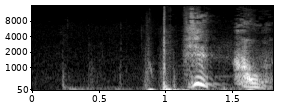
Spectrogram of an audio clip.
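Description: A man calls out sharply at close range.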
